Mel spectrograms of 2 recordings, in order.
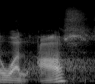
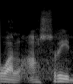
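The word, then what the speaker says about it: والعصر: pun Quran apalagi kekuran jadi kalau kita membacanya Walsh salah harusnya Wal ashri Demi Masa artinya lain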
